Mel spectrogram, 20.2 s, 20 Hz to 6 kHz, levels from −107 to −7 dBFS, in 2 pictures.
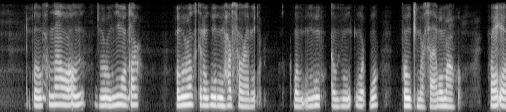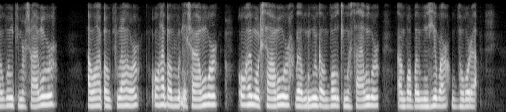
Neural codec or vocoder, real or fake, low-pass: autoencoder, 44.1 kHz, a latent of 192 numbers a frame, MeloTTS; fake; 5.4 kHz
